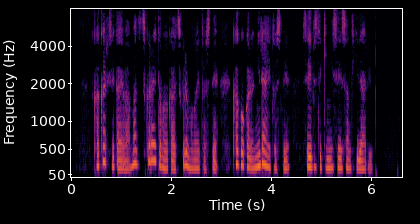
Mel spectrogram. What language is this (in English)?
Japanese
